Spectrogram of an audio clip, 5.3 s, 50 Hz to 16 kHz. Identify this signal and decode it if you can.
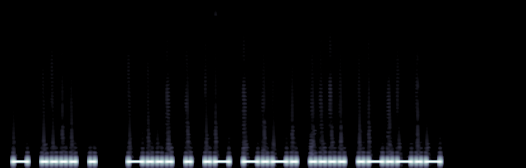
Morse code, heard as a keyed tone, about 25 wpm, 700 Hz. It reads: THE BEACH.
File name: practice / 25wpm / Difficult Sentences with Hints - 25wpm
